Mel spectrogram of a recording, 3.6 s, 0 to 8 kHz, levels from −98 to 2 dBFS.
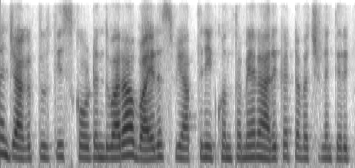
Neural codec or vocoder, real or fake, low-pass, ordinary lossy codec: codec, 16 kHz, about 1 kbps, DyCAST, with the encoder's durations; fake; 7.2 kHz; Opus, 16 kbps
